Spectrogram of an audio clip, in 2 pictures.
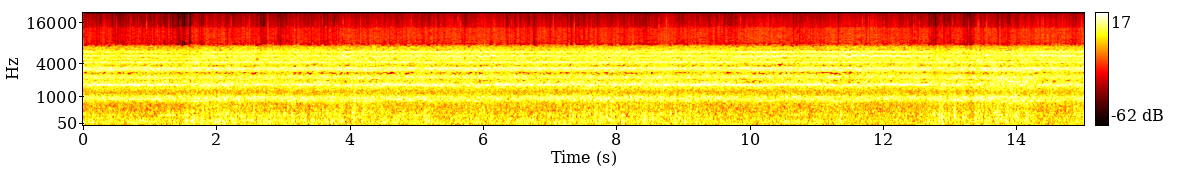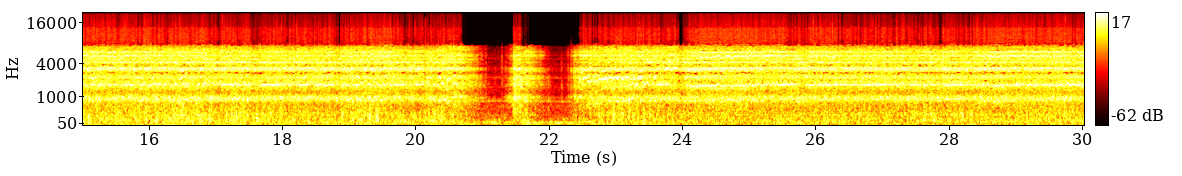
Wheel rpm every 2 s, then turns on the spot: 230, 230, 230, 230, 230, 230, 230, 220, 230, 230, 100, 120, 220, 230, 230.
none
